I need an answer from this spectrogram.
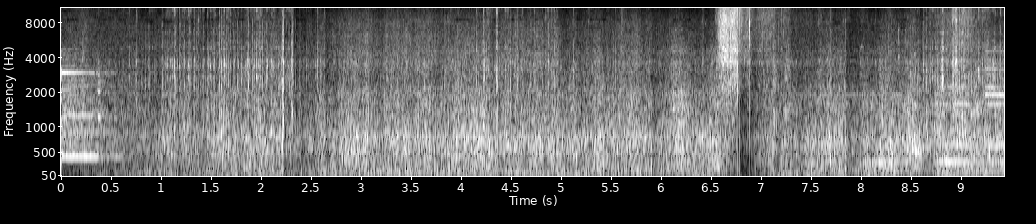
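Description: Renault 4's small four-cylinder engine run flat out in first gear on a dirt track, heard from the bonnet through heavy wind buffeting on the microphone, with a louder gust about two-thirds of the way through.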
